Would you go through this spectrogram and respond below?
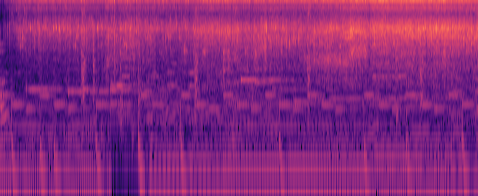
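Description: Egg-battered eggplant fritters frying in hot oil in a pan, with a constant close crackling sizzle and repeated light clinks and scrapes of a utensil stirring and turning the pieces; no one speaks.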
